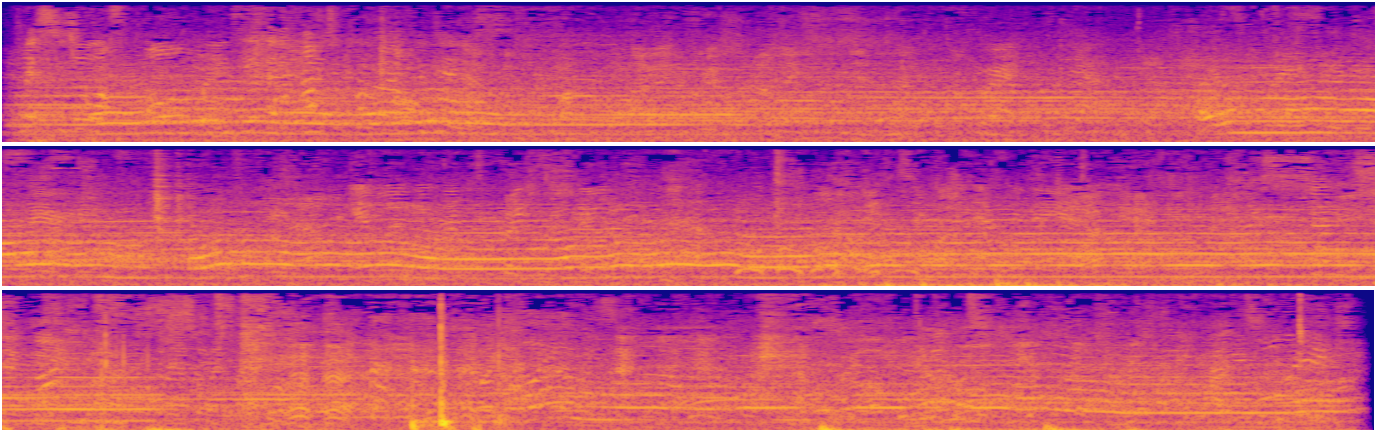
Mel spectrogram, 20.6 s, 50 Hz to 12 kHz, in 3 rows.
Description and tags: Street Ambience muezzin 2
Recorded in Agadir (Morocco) with a Zoom H1.
Agadir, Arabic, Morocco, parallel, prayer, street, talk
